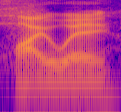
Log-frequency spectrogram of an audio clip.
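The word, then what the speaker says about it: Huawei: it was this uh company called hway I believe is how you say it because they had a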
